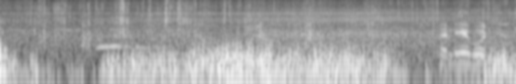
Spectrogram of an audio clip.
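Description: Strong wind buffets the microphone on the English seaside, a steady loud roar with gusts, while a voice speaks briefly near the end.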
